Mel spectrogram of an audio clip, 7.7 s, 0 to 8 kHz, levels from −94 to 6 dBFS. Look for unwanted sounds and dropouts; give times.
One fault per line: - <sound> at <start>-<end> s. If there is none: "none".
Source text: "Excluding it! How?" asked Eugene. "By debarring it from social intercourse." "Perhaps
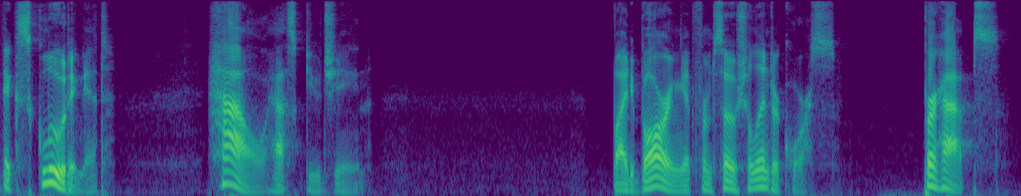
none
